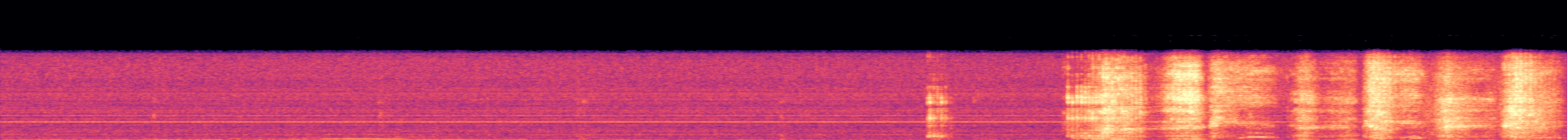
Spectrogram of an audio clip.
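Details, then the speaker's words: Sleep-study recording of an overweight man lying on his back, pillow elevated, thick neck: near-silence, then loud, harsh, wheezing, struggling breaths: obstructive sleep apnea with labored breathing. "this is not snoring this is wheezing any second now his brain says i'm not breathing and just i don't if you see my cursor but in a few minutes his stomach starts rocking and rocking back and forth trying to create an airway"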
